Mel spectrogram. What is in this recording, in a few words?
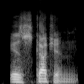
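"escutcheon", American English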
